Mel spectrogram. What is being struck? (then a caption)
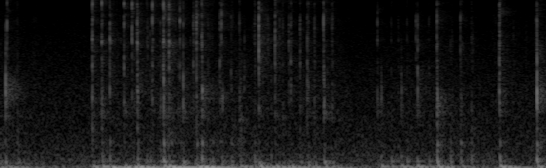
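Plastic laptop keyboard. Fingertips type on the keys of a black plastic laptop keyboard, producing rapid, uneven clicks with bright, sharp edges over a low background rumble. The typing comes in bursts with brief pauses between them.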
